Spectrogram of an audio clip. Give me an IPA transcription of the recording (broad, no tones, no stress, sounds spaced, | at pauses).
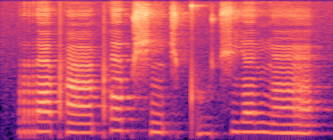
r æ pʰ æ̃ pʰ ɛ b ʃ ĩ t͡ʃ pʼ ṳ t͡ʃ j ɛ ŋ ɛ̃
